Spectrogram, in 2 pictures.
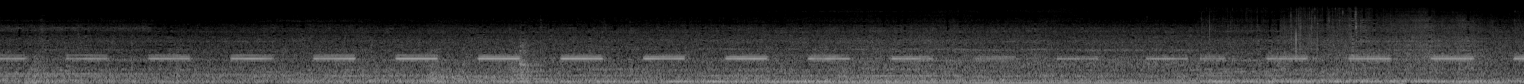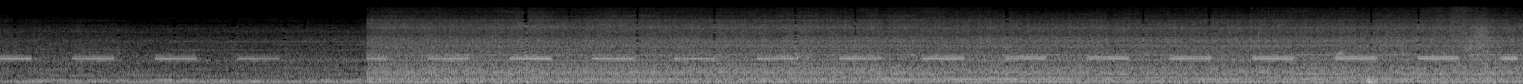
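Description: Heavy construction machinery's reversing alarm beeping steadily, about two beeps a second, over diesel engines running. The sound gets louder about two-thirds of the way through.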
